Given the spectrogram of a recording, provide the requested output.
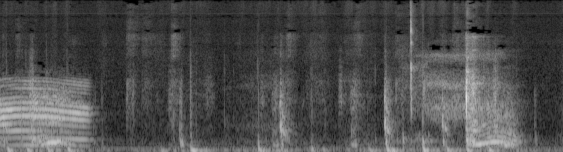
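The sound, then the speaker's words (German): A cow moos twice, a long, loud low moo at the start and a shorter one near the end, with scattered light clicks and taps in between. “Oder da oben läuft eine Kuh.”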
